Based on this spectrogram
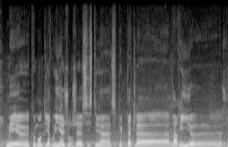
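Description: Noticeable background noise, with a dry sound and no echo. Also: man. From Vendée, western France. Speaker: rural comedian. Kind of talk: interview answer. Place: hall. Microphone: handheld.

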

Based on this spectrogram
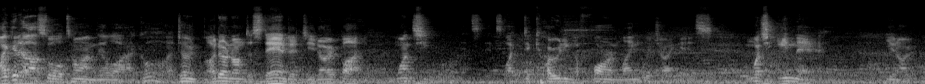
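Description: Clearly audible background noise runs behind a man talking at a moderate speed. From Australia. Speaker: podcast host. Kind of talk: interview. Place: tent. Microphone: handheld.

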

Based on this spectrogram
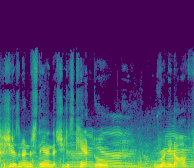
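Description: A woman is heard in a dry sound with no echo, with crowd noise in the background. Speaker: parent vlogger. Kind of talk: casual vlog chat. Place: street. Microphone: phone near.

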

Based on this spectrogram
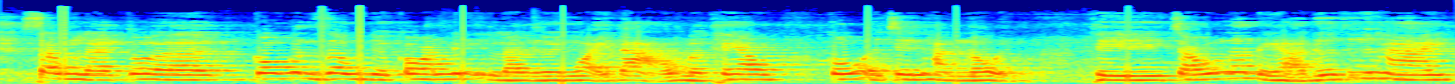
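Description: There is audible room echo and light background noise. The pitch shifts in an ordinary way. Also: woman. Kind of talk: personal testimony. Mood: earnest, grateful, emotional. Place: church. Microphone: handheld.

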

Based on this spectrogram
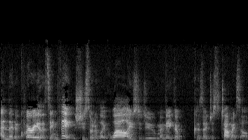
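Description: A woman talks at a fairly quick pace with hardly any pauses, big swings in loudness and fairly even intonation against a quiet background. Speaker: TV recap show co-host. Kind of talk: casual chat. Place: home room.

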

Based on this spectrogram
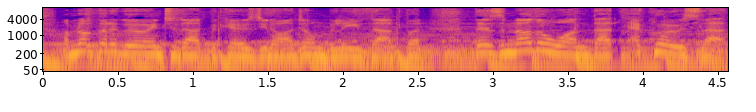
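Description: Clear music plays behind a man whose voice sounds dry with no echo. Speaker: radio presenter. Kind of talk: radio breakfast show presenting, casual chatty banter. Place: studio. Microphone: studio mic.

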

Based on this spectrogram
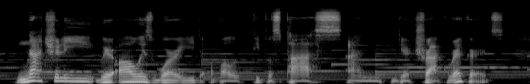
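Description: Clear music plays in the background. A man with a fairly low pitch speaks at a moderate pace. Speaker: dating commentary creator. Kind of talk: commentary to camera. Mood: serious, reflective. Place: home room. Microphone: studio mic.

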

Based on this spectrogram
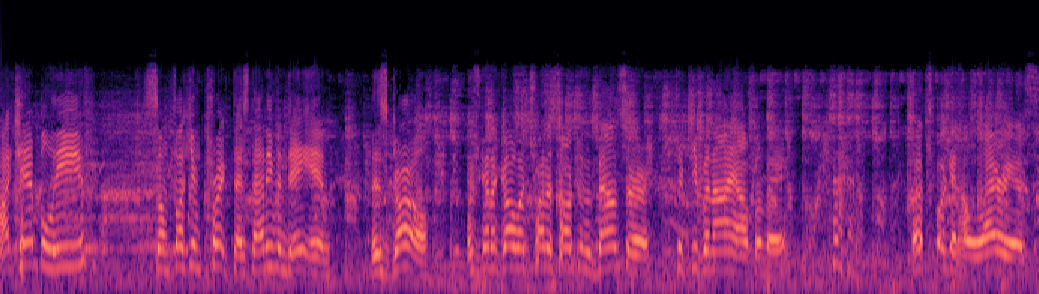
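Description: With clear music playing behind him, a man talks at a fairly slow pace, taking long, frequent pauses, with ordinary pitch variation and a dry sound that has no echo. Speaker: vlogger passenger. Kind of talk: casual vlog chat. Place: car. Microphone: phone near.

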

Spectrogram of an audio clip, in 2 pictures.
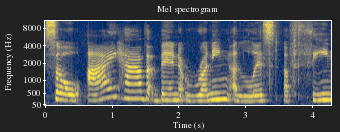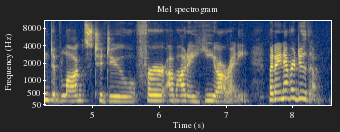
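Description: A woman speaks at a very slow pace with hardly any pauses and ordinary pitch variation. Her voice has audible room echo. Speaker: book vlogger. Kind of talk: casual vlog. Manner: chatty, rambling with fillers.

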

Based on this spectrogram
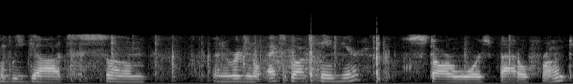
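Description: A man speaks at a fairly slow pace, leaving long, frequent pauses. Background noise is noticeable. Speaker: gaming YouTuber. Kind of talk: casual video haul showcase. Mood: relaxed, mildly pleased. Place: home room. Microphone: webcam.

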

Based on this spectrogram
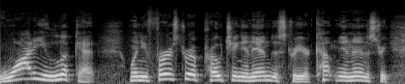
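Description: The speaker is a man with a high-pitched voice. He talks very fast. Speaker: business educator and entrepreneur; course instructor. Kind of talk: course promotion talk to camera. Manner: casual, with frequent fillers. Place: classroom. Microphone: lapel.

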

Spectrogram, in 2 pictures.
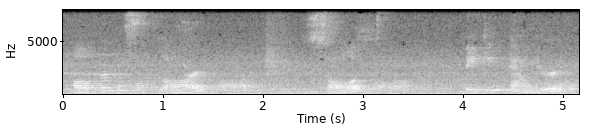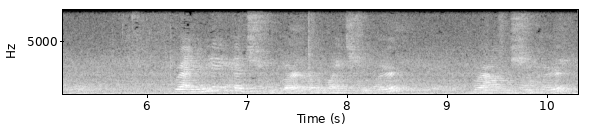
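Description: Amid loud background noise and audible room echo, a woman speaks at a very slow pace with long, frequent pauses. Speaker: presenter. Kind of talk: tutorial. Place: kitchen. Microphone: camera far.

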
